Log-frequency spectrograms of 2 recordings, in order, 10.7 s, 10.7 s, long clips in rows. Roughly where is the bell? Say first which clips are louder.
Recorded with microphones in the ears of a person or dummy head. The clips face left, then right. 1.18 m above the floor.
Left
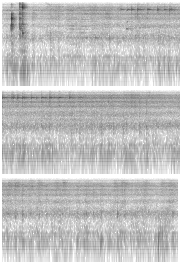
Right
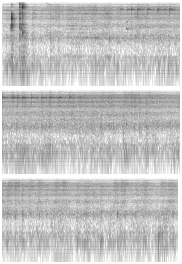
Even; left.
